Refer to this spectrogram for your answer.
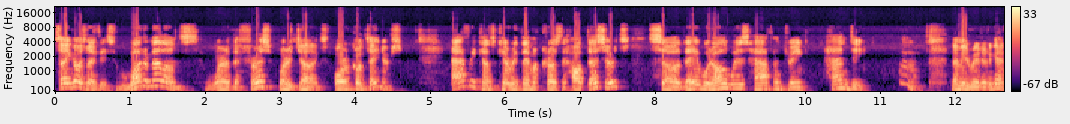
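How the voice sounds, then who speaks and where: This man's voice sits fairly high and is somewhat breathy. His pitch swings very widely. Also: moderate pace. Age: 50s. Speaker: English teacher. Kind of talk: live online class. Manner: hesitant, many fillers.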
